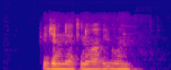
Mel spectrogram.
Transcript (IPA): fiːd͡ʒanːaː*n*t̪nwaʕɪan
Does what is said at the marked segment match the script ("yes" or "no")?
no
